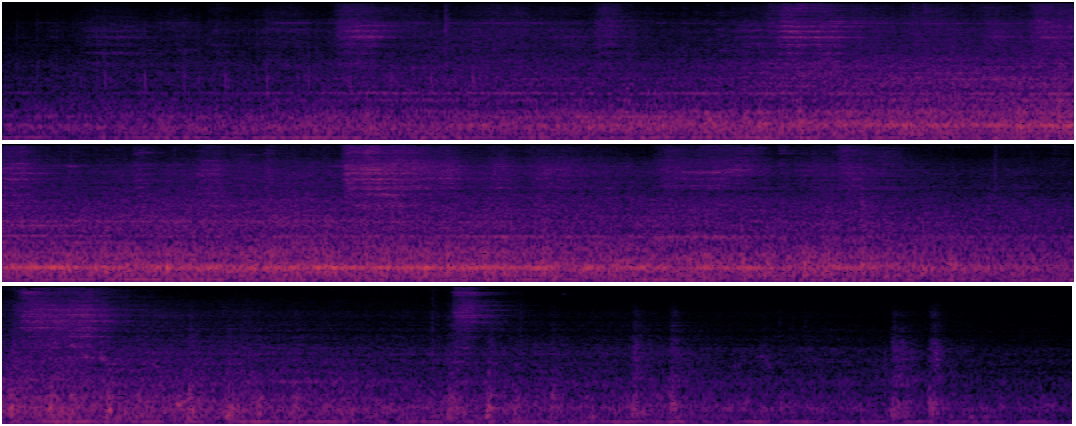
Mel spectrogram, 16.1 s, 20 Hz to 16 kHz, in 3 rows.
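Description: KiYa E193 'East i-D' diesel track-inspection train, with a Maya 50 inspection car coupled, passing by. Engine and wheel noise swell to a peak about halfway through and then fade away, with wheels clicking over rail joints at uneven intervals.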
